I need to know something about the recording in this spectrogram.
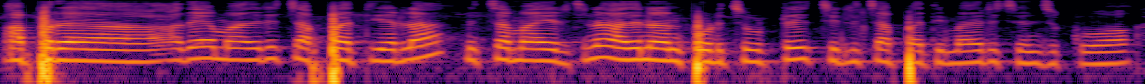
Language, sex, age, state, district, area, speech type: Tamil, female, 30-45, Tamil Nadu, Coimbatore, rural, spontaneous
